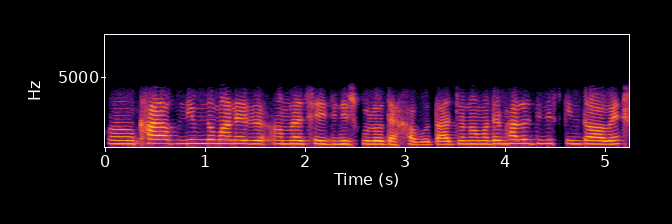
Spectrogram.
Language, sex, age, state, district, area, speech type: Bengali, female, 30-45, West Bengal, Darjeeling, urban, conversation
